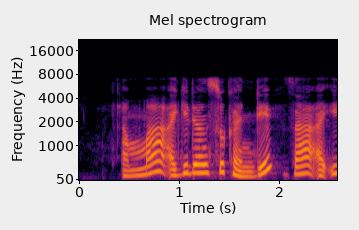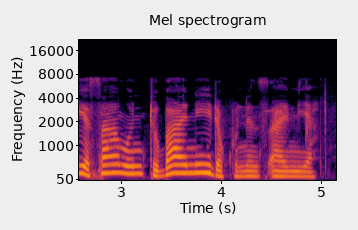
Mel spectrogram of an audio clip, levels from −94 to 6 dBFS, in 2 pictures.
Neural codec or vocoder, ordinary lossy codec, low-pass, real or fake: none; none; 7.2 kHz; real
